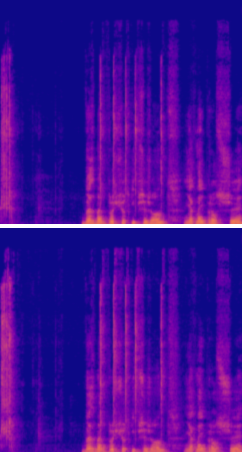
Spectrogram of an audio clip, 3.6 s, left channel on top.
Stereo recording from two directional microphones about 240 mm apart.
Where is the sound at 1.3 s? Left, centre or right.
Left.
